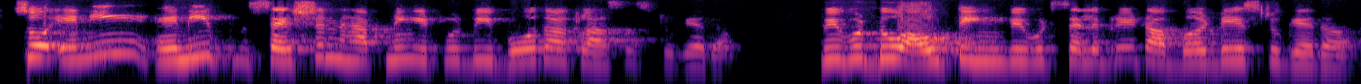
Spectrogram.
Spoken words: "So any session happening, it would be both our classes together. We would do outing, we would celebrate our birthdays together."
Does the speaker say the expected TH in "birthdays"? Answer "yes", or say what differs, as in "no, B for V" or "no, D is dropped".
no, T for TH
